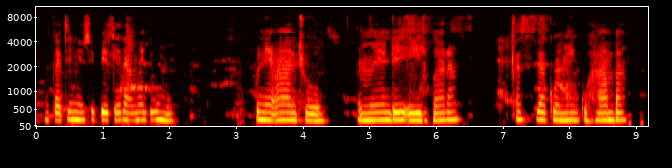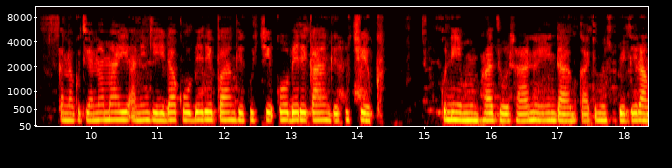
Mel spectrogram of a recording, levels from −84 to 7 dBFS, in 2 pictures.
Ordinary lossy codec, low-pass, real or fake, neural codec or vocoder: MP3, 32 kbps; 9.9 kHz; fake; codec, 44.1 kHz, 7.8 kbps, DAC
